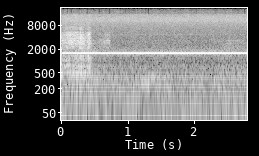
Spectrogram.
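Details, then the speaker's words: Sharp RT-1165 cassette deck playing a 3000 Hz test tape through the headphone jack: a pure steady tone measured around 1587 Hz, half the proper pitch, so the tape runs at half speed and the motor is too slow. "that is about half of what it should be so I'll go ahead and stop so what that tells us is the motor is running too slow"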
